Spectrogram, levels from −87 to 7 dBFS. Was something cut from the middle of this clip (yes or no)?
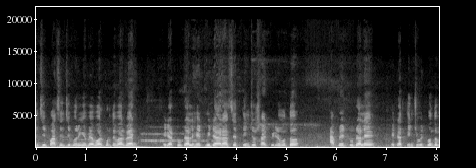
no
